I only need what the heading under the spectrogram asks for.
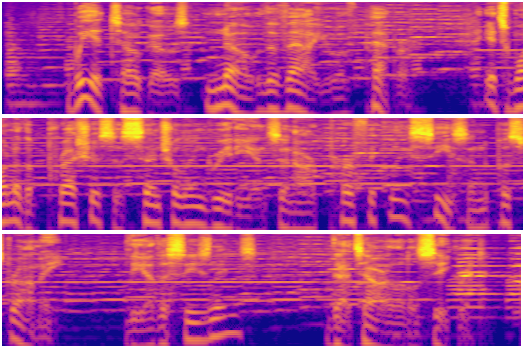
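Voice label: commercial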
